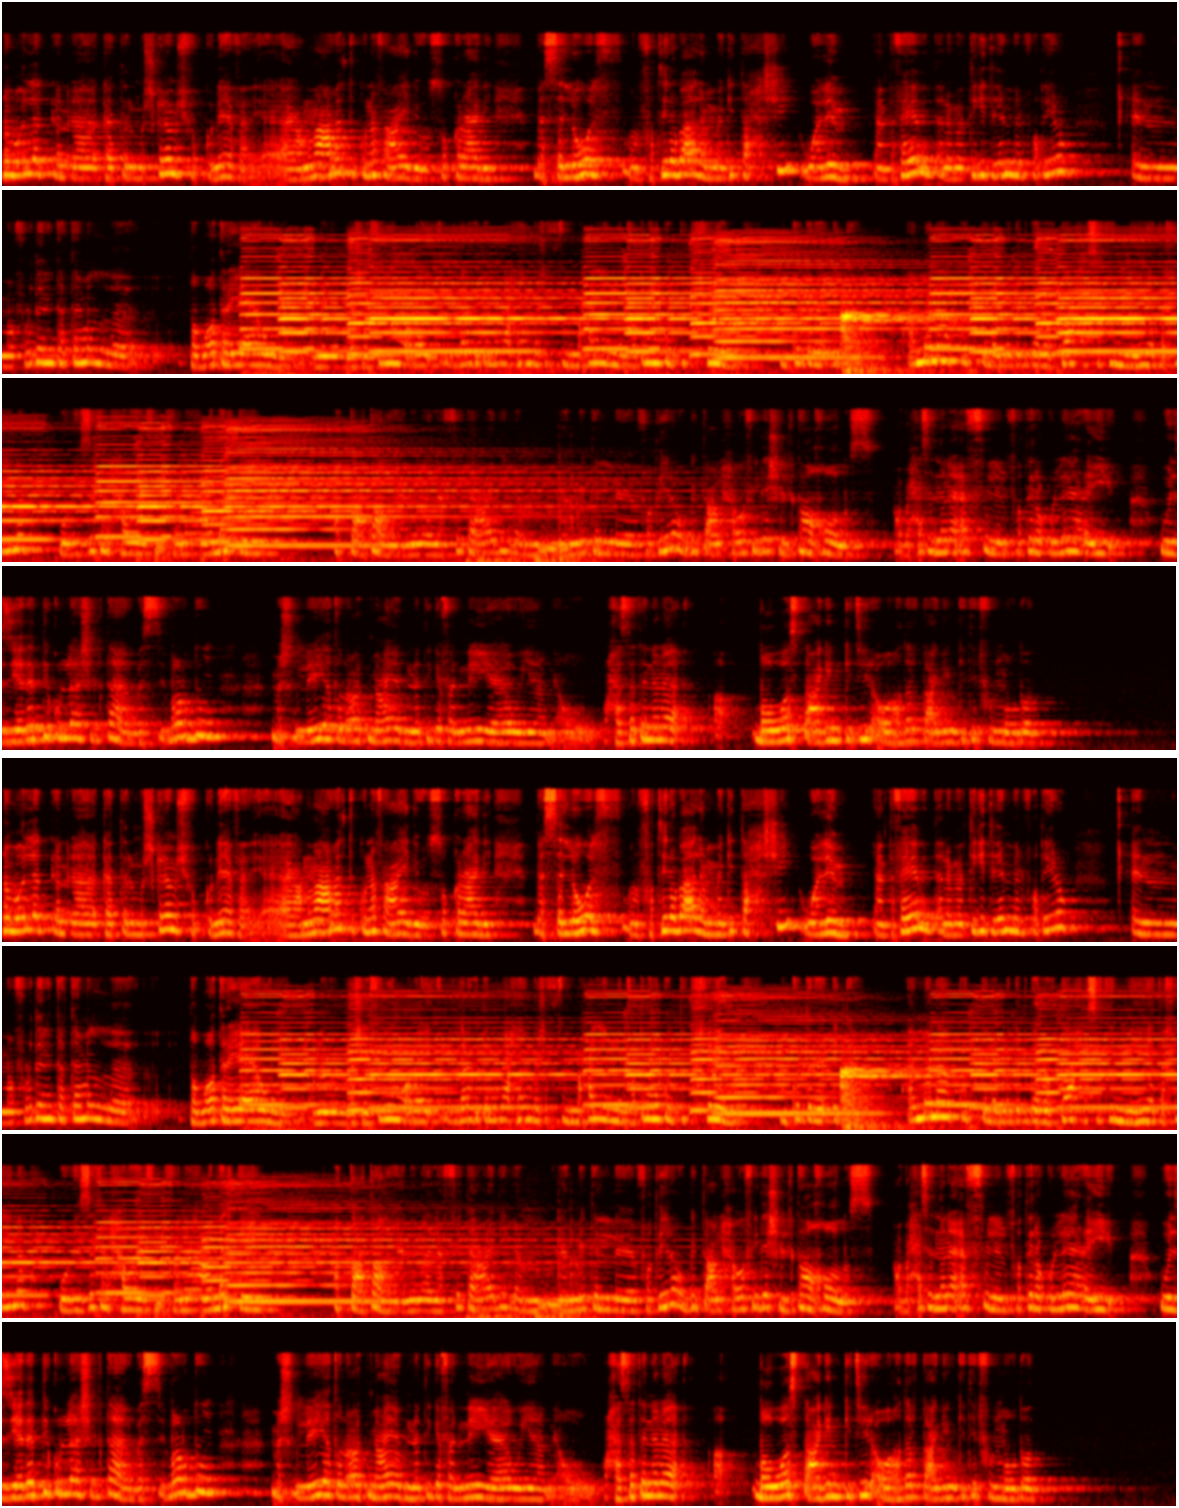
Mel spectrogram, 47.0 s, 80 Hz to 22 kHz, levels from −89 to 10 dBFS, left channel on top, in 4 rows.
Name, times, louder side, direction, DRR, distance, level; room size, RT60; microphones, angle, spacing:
voice 1, 0.0-10.7 11.3-13.1 13.6-20.4 20.8-26.2 26.8-37.5 37.9-42.1 42.4-42.5 42.7-45.6, right 1 dB, 30° right, 0.4 m, -31 dB
sound 1, 14.1-29.1, left 4 dB, 20° left, 0.5 m, -25 dB
sound 2, 14.1-29.3, left 2 dB, 90° right, 1.7 m, -35 dB
12.0 x 4.5 x 2.7 m
head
